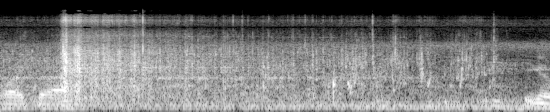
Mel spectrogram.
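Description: A heavy fishing rod whipped overhead in a hard cast, a sharp swish about half a second in, followed by a few faint ticks over steady wind and water noise.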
